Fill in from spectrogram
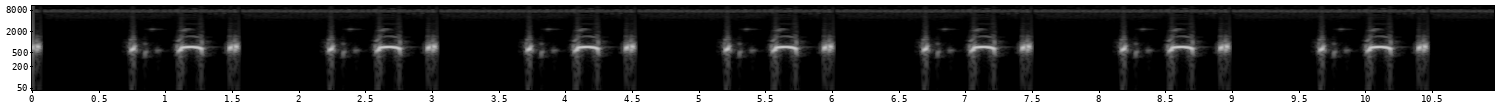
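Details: Spotted dove lure call for calling birds in the wild, a short three-part cooing phrase with a clipped note, a rounded central coo and a brief tail, repeated steadily about every one and a half seconds, seven times.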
